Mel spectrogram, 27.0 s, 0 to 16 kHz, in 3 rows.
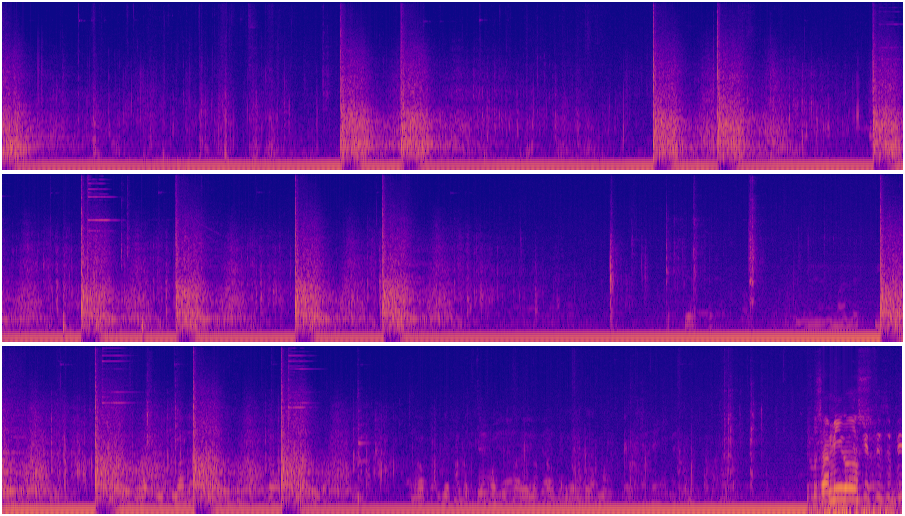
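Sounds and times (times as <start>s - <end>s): pistol shots with echo: 0.0s - 1.2s, 3.4s - 5.3s, 6.5s - 14.1s, 17.8s - 22.0s.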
